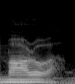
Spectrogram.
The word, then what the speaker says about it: Ma'arue: Ma'arue, keeper of thresholds, pronunciation Ma'aroa.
